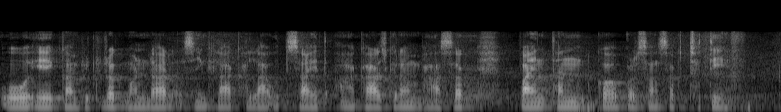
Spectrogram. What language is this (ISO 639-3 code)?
mai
